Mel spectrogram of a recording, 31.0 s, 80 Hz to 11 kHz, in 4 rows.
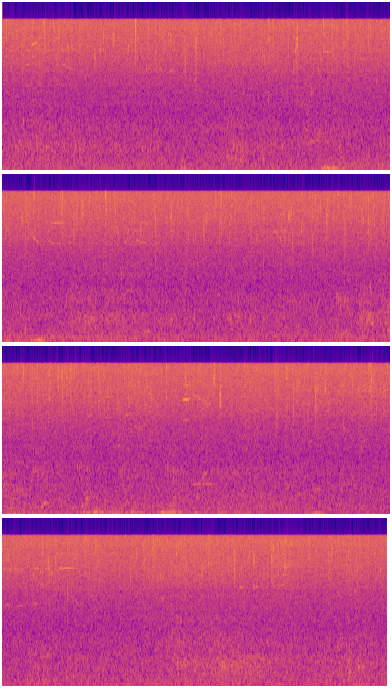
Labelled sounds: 8.7	9.0	Pacific white-sided dolphin, 2.7 to 2.9 kHz
23.3	23.7	Pacific white-sided dolphin, 3.7 to 4.1 kHz
24.4	24.7	Pacific white-sided dolphin, 3.9 to 4.2 kHz

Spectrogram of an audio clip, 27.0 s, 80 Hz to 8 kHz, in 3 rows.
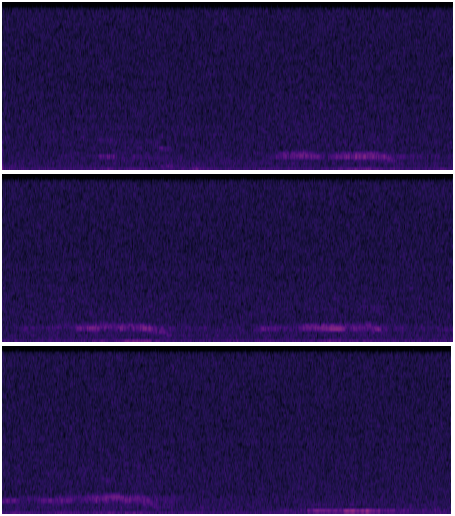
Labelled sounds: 5.5	6.2	humpback whale, 0.80 to 0.99 kHz
15.0	15.5	humpback whale, 0.80 to 1.1 kHz
19.7	20.5	humpback whale, 0.80 to 1.1 kHz

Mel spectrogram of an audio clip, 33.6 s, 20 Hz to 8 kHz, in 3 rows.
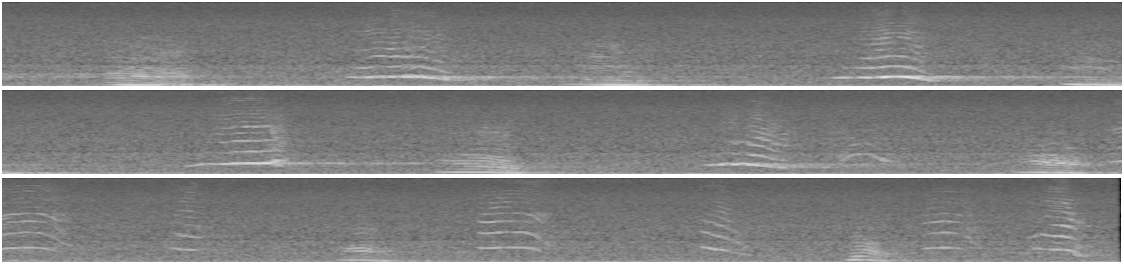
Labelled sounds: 3.6	4.2	humpback whale, 0.99 to 3.0 kHz
8.6	9.2	humpback whale, 0.96 to 2.6 kHz
13.4	14.0	humpback whale, 0.80 to 5.9 kHz
18.5	19.0	humpback whale, 0.83 to 1.2 kHz
22.3	23.1	humpback whale, 0.80 to 6.0 kHz
24.2	24.5	humpback whale, 0.86 to 1.1 kHz
27.1	27.9	humpback whale, 0.83 to 5.0 kHz
29.4	29.8	humpback whale, 0.80 to 1.8 kHz
31.6	32.0	humpback whale, 0.96 to 5.5 kHz
32.7	33.3	humpback whale, 0.80 to 4.9 kHz

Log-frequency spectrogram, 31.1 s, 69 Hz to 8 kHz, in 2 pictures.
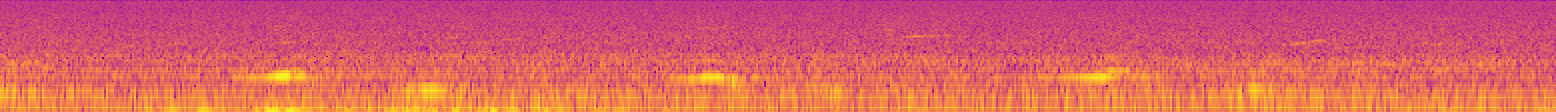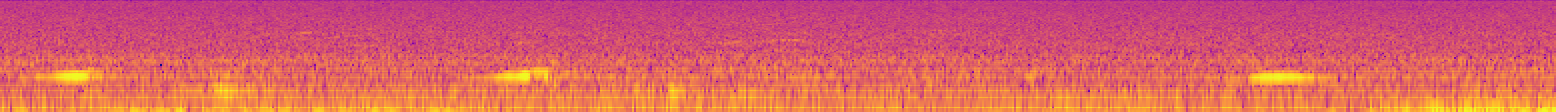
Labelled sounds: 9.0	9.4	humpback whale, 1.6 to 1.8 kHz
23.2	23.6	humpback whale, 1.4 to 3.0 kHz

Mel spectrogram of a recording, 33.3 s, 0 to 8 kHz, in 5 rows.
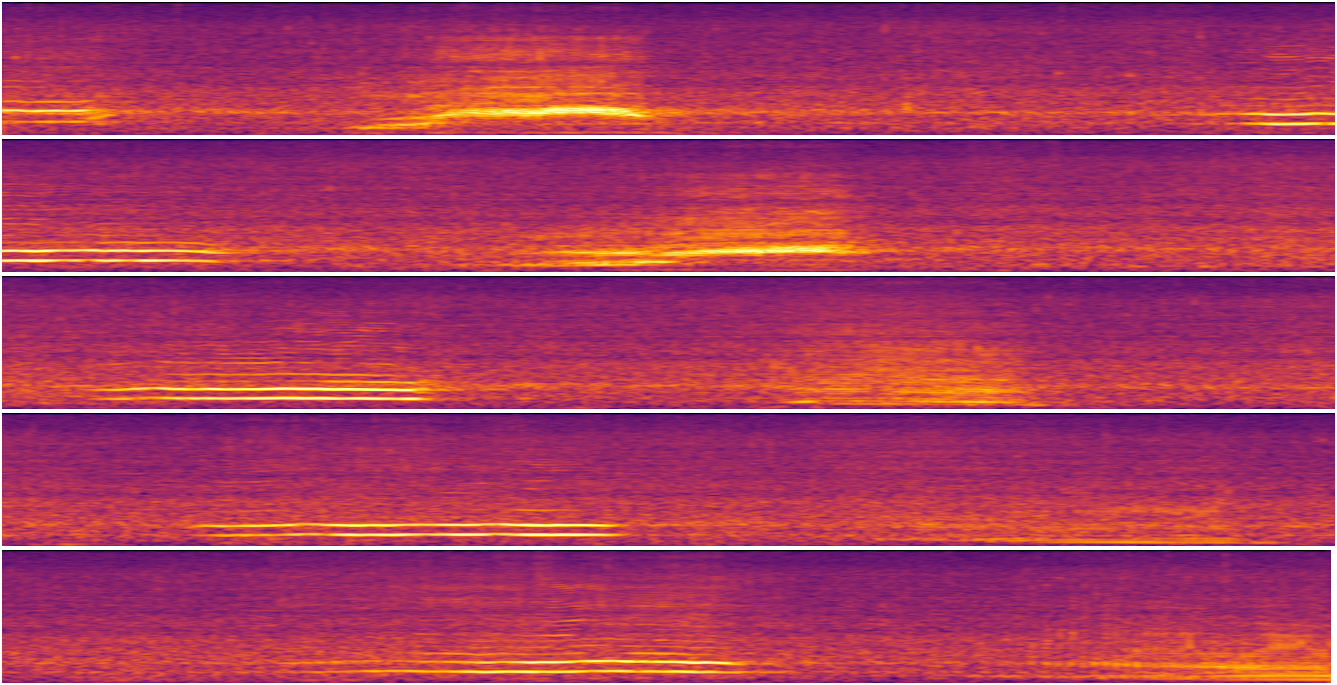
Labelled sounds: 2.2	2.6	humpback whale, 2.2 to 2.8 kHz
6.3	6.7	humpback whale, 2.2 to 2.6 kHz
14.4	14.7	humpback whale, 0.94 to 1.2 kHz
29.4	29.6	humpback whale, 1.5 to 1.7 kHz

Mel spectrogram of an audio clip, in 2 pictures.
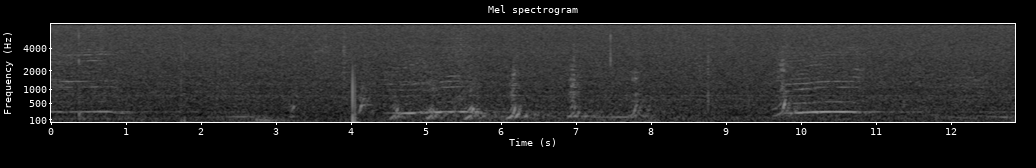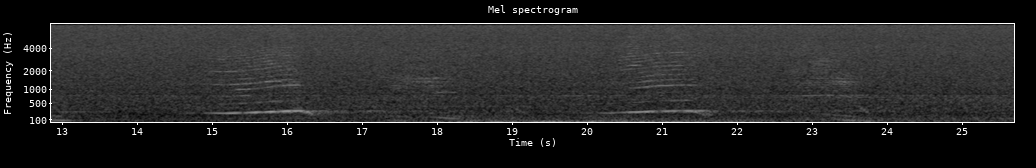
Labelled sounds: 0.1	0.4	humpback whale, 1.3 to 1.4 kHz
5.2	5.5	humpback whale, 1.1 to 1.4 kHz
9.9	10.6	humpback whale, 0.96 to 1.4 kHz
15.2	16.2	humpback whale, 0.96 to 2.3 kHz
18.0	18.3	humpback whale, 0.83 to 0.93 kHz
20.6	21.3	humpback whale, 1.0 to 3.7 kHz
23.3	23.5	humpback whale, 1.2 to 1.4 kHz

